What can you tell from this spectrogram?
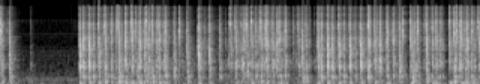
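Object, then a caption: Mechanical keyboard with clicky switches and PBT plastic keycaps. Fingertips type quickly on a mechanical keyboard with clicky switches and PBT plastic keycaps. After about a second of near silence, a rapid, steady stream of bright, sharp clacks and clicks fills the rest of the clip.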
